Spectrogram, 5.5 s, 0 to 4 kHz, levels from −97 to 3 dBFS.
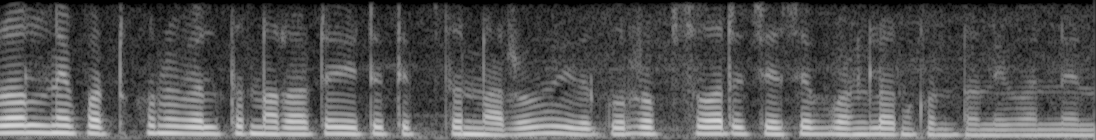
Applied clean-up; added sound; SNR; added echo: none; none; none; none.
